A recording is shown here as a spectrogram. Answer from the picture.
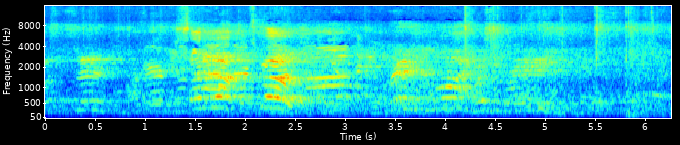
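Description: Indistinct voices of spectators and coaches calling out across the gym, loudest about two seconds in.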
